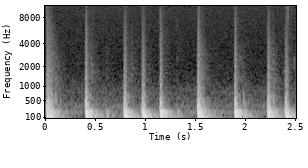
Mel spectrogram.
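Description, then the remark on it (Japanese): A hand thumps rhythmically on a tabletop, about nine booming knocks in a syncopated beat-like pattern, with no voices. “面白い音がしますねなんかボンボンってかっこいいですねこうテーブルを叩くだけでね”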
